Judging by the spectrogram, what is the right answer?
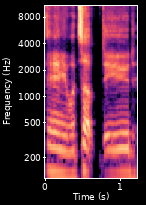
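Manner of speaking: put-on stoner voice. Recounting a character from Minions, speaker imitates him in a stoner voice. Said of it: "your typical stoner type of voice".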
